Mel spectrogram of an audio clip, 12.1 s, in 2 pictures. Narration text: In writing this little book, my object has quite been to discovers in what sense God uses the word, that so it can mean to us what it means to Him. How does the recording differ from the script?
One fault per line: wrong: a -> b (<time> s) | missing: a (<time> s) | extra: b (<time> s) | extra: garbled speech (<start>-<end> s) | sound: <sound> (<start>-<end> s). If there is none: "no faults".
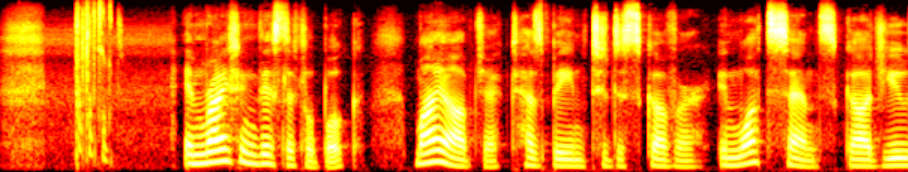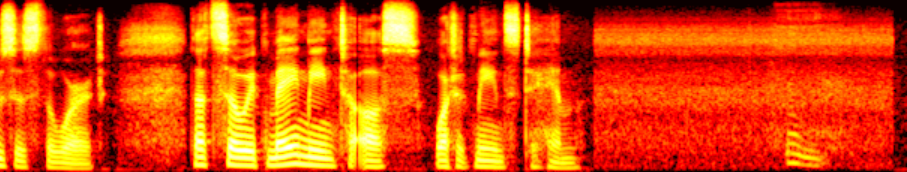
sound: chirp (0.5-0.8 s)
missing: quite (3.6 s)
wrong: discovers -> discover (4.1 s)
wrong: can -> may (7.8 s)
sound: sigh (11.0-11.8 s)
